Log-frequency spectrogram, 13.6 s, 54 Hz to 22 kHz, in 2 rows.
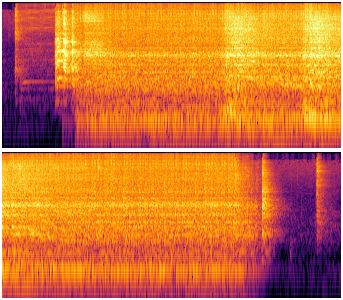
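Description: A 250cc V-twin motorcycle engine with stock exhaust starts and idles steadily with a deep, throbbing low rumble, loud and close, then cuts off abruptly near the end.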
